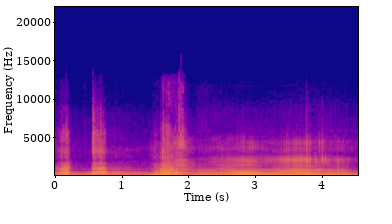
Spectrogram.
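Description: Performance car engines revving loudly, the pitch climbing sharply about a second and a half in and then sliding back down, with a few sharp cracks in the first two seconds.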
